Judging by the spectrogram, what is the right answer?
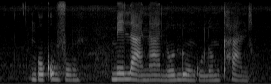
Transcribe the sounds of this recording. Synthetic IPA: ŋɡʱok̬ʼuvu | mɛlananoluŋɡʱulom̩kʰaːnd͡ɮʱɔ

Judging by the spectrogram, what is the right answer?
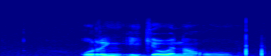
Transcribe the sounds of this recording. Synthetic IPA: ʊrɪŋ̩ʔikʼɪwɛnaʔʊ

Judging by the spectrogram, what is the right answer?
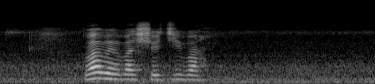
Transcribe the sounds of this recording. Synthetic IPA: baβɛβaʃet͡ʃʼiβa

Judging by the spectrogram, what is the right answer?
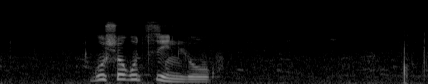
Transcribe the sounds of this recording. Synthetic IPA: k̬uʃok̬ut͡sʼiniloːk̬u̥

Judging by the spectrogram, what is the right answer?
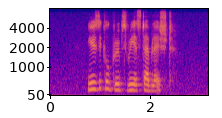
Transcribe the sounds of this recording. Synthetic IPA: mjʉːzɪkəlˠɡɹʉːˑpsɹiːɛstablɪ̰ʃt

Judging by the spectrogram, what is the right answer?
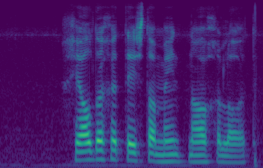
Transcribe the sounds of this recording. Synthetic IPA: χælˠdəχətɛstɐmɛntnɑːχəlɑːt

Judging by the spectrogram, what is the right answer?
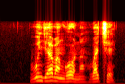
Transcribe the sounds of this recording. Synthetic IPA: βund͡ʒɛaβaŋɡɔnaβat͡ʃʰɛ

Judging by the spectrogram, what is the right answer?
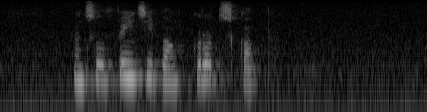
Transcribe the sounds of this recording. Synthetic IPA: ʔənsɔlˠfɛnsibɐŋkːrɔtskɐp

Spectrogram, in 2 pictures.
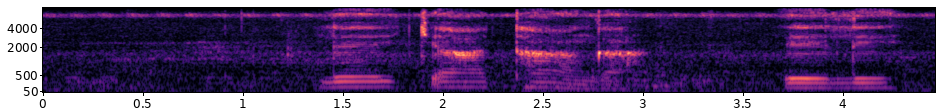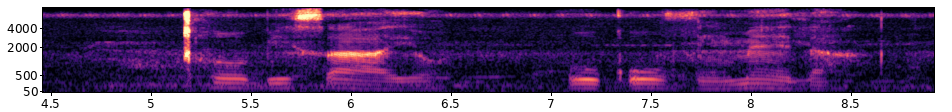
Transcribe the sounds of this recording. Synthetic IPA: lɛcʼatʰaŋɡʱa | eli | ǀʰoɓisajɔ | ukʼuvumɛːla

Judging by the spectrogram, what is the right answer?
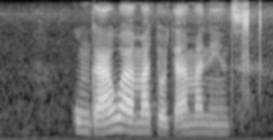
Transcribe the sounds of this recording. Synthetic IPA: k̬ʼuŋɡʱawaːmad̥ʱɔd̥ʱaːmaniːnt͡sʼi̥

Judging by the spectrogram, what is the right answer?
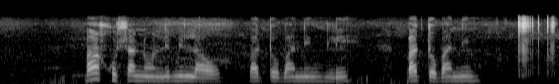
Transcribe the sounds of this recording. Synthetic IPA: bak͡xʰʊɬanoŋ̩lɪmɪlaɔ | batbŋ̩ | batʼɔbaneːŋ̩

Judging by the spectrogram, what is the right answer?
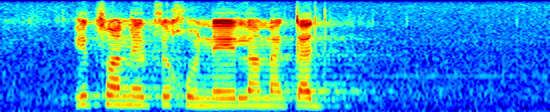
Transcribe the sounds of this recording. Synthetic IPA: ɪt͡sʰwanet͡sɪχʊnɛːlanakadi

